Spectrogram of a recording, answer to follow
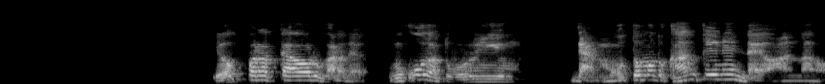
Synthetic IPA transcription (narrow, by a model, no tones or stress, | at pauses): jopːaɾat̪ːeaoɾɯ̟kaɾad̪ḛ | mɯkoːd̪ãt̪ːoboɾɯɲijɯm | d̪a̰mot̪omot̪okãŋke̞ːnẽ̞nd̪ajo̰a̰nːa̰no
